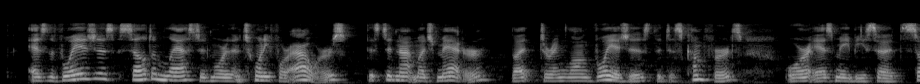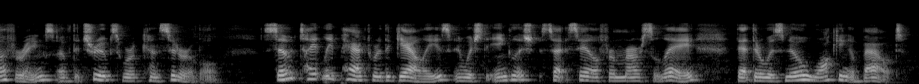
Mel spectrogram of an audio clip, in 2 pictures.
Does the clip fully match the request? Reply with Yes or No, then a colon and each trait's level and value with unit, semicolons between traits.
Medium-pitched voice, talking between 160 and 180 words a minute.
Yes: medium, 180 Hz; average, 170 wpm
